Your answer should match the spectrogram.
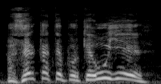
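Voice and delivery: grito agudo y fuerte hacia lo lejos; llama a gritos a quien se escapa; gritos de llamada. Real, not acted. Vuelve a llamar a la criatura. (gritando con fuerza, retador)

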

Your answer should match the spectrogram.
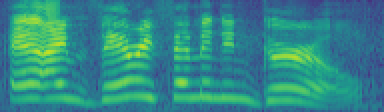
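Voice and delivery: high, slow, drawn-out feminine put-on; girl voice. Shown as a demonstration. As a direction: insist on being a girl in a high voice. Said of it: "this is my girl voice".

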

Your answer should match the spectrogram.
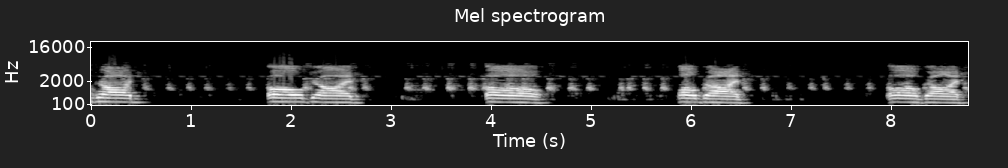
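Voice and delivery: loud, high, breathless awe at the fireworks; overwhelmed with wonder, almost swooning; awed gushing. Real, not acted. Vlogger gushing over his Minecraft fireworks, loud and awed.

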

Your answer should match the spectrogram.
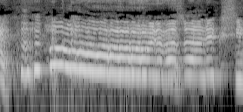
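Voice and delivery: high excited oeh; surprised squeal. Real, not acted. Sudden squeal finding child.

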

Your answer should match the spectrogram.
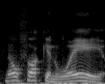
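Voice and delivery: normal talking voice

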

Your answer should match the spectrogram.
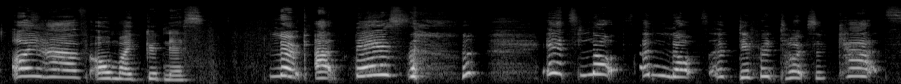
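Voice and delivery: high, breaking off in delight; overexcited. Real, not acted. Showing viewers the cat fabric, overexcited. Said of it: "I'm getting so overexcited".

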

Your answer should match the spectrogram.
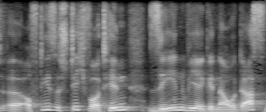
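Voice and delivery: ordinary delivery

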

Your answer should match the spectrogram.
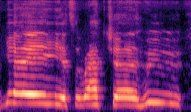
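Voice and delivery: loud, high cheering as a believer; hammed-up joy at the rapture; mock rapture cheer.

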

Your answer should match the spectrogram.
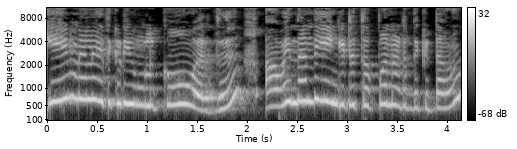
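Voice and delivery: tearful, indignant protest; crying. Acted. Crying girl protesting at being blamed, tearful. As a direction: sob and defend yourself through tears. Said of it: "அழுகாதடி".

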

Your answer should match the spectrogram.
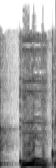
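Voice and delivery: कोंक slowly, ending in hard "k"; careful K ending. Shown as a demonstration. Teacher demonstrating careful reading, slow कोंक with "k". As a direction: sound out कोंक slowly with final क. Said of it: "इसको ध्यान से पढ़िएगा".

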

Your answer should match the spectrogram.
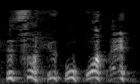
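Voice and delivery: real laugh through the words; laughing disbelief. Real, not acted. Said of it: "laughs in disbelief".

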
